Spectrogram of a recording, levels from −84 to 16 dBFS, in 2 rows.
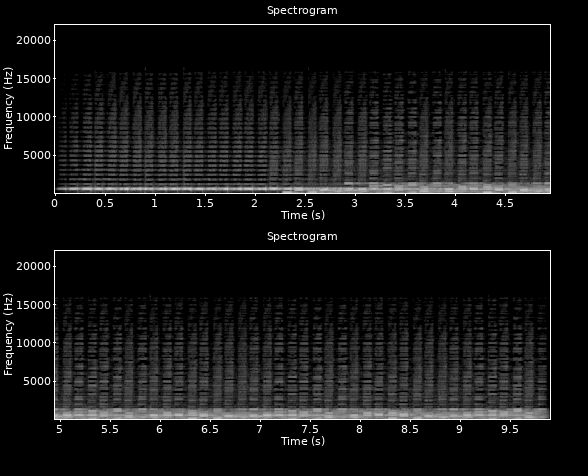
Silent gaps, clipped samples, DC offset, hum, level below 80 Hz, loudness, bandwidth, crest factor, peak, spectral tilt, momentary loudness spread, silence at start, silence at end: none; under 0.1%; under 0.1%; none; -58 dBFS; -18 LUFS; 12.5 kHz; 14 dB; -4 dBFS; -8 dB/octave; 7 LU; 0.05 s; 0.05 s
